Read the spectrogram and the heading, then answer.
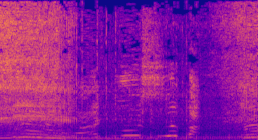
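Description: A chainsaw runs steadily with a loud, buzzing harmonic drone, its pitch swooping up and down as the engine revs and eases throughout.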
